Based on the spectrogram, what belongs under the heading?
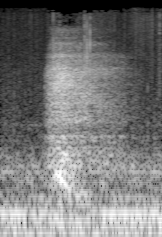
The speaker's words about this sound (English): Come here a second. Now put your nose right here. Now, sniff.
